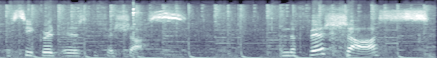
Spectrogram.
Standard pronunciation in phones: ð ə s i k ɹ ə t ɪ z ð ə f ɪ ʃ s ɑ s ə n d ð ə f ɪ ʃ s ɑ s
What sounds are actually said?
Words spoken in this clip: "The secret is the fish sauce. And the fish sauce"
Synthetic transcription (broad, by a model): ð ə s i k ɹ ə t ɪ z ð ə f ɪ ʃ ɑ s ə n ð ə f ɪ ʃ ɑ s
